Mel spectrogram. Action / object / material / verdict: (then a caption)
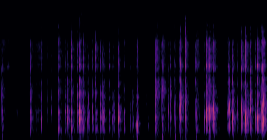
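tap / cardboard tea box / cardboard / none. Long painted fingernails tap rapidly on a rectangular printed cardboard tea box that is hollow with tea bags inside and held in the hands. The result is quiet, dry, clicky tapping in quick bursts with short pauses between them. The tone is hollow and centred in the midrange, with almost no low end and each tap dying away almost instantly.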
